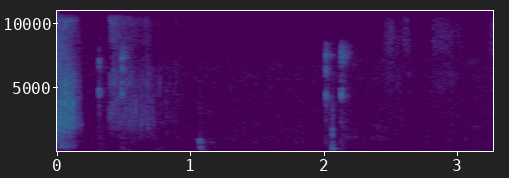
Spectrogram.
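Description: A block breaks with a short crunch.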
